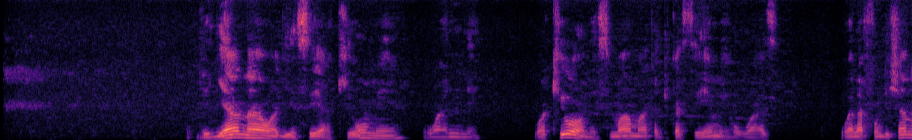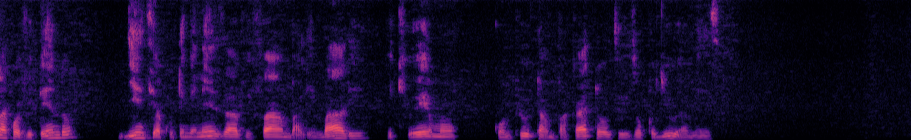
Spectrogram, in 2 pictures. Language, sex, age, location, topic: Swahili, male, 25-35, Dar es Salaam, education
